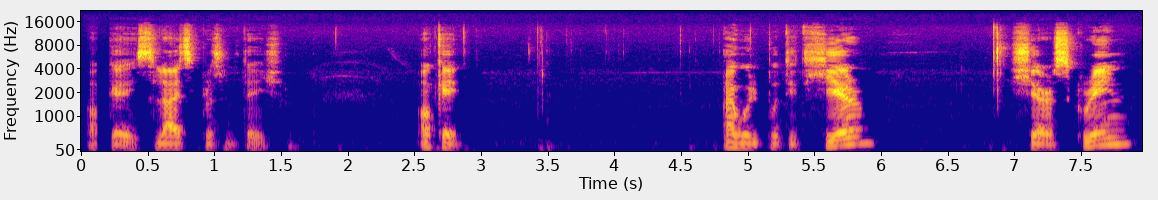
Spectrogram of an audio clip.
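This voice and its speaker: A man in his forties from Argentina with an Argentine Spanish accent gives an informal online lecture as a coach, phrasing things in a halting, deliberate way. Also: fairly low pitch, very animated, no room sound. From Salta, Argentina. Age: 40s. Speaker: spiritual coach teaching an online course.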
